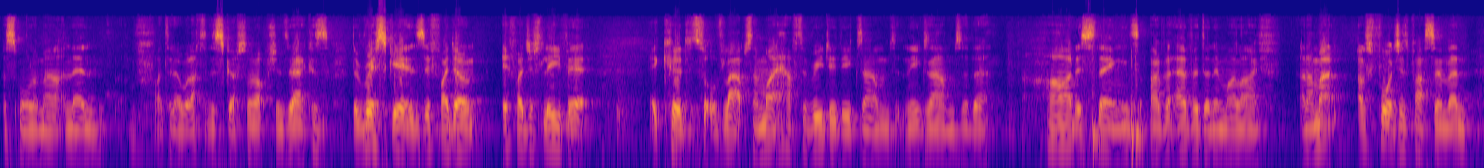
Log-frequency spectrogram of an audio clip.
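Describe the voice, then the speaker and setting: Man in his 20s, from North Wales, slightly low voice, hesitant, filler-heavy, press conference answers. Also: little pitch movement, brisk, hardly any pauses, slight background noise. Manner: hesitant, many fillers and restarts. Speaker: rugby player.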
